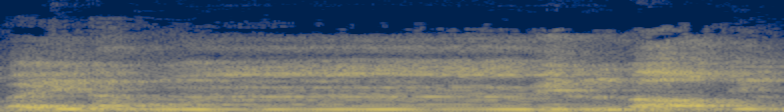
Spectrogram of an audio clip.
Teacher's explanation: dengan membaca ikhfa bersama gunnah yang nampak di situ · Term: ikhfa syafawi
